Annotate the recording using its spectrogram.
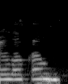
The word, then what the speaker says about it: Uloko: Am I saying that right, Dr. Uloko? – Yes, that was perfect.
